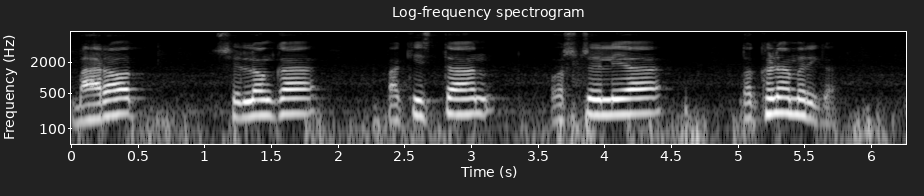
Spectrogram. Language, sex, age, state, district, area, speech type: Odia, male, 45-60, Odisha, Kendujhar, urban, spontaneous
